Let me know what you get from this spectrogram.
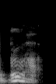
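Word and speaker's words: bruja: You pronounce brew as in bruce and ja happens to be bruha.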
